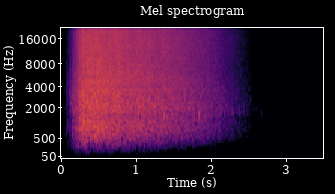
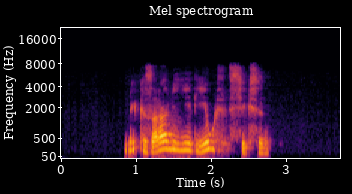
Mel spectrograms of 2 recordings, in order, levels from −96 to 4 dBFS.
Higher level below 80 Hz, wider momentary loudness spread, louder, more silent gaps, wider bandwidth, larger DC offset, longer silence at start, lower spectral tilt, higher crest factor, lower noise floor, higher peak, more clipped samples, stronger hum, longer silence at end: second, under -90 dBFS vs -60 dBFS; first, 19 LU vs 14 LU; second, -26 LUFS vs -19 LUFS; neither; first, over 20 kHz vs 7.8 kHz; neither; second, 0.1 s vs 0.9 s; second, 6 dB/octave vs -7.5 dB/octave; about the same, 20 dB vs 18 dB; first, under -90 dBFS vs -76 dBFS; second, -12 dBFS vs -2 dBFS; neither; neither; first, 1.35 s vs 0.95 s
